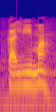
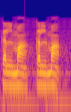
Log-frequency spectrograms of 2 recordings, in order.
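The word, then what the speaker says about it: كلمہ: کلمہ بھی کہتے ہیں۔ اس کا صحیح تلفظ ہے کلیمہ، کلیمہ لام کے زیر کے ساتھ۔ عام طور پہ کہتے ہیں کلمہ، کلمہ۔ یہ ہماری اردو یا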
